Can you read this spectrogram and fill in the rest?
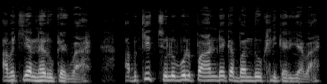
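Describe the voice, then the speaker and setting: A woman's voice: lowish voice, brisk, warm tone, husky, no room sound. A woman voicing bickering village policemen in a comic cartoon, with an eastern Uttar Pradesh accent and exclamatory, colloquial banter. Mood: bantering, grumbling. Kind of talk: comic cartoon dialogue in rustic dialect.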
